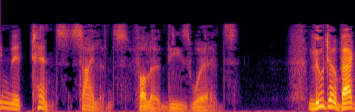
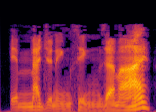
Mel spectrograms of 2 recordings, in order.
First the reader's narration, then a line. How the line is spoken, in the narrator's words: growled Moody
